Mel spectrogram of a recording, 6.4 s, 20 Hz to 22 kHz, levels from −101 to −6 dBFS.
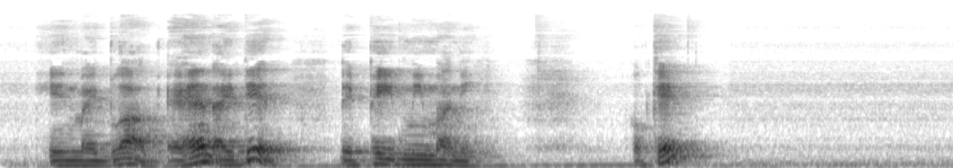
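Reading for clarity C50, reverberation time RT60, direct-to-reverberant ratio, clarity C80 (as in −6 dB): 13.0 dB, 0.60 s, 6.0 dB, 15.5 dB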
